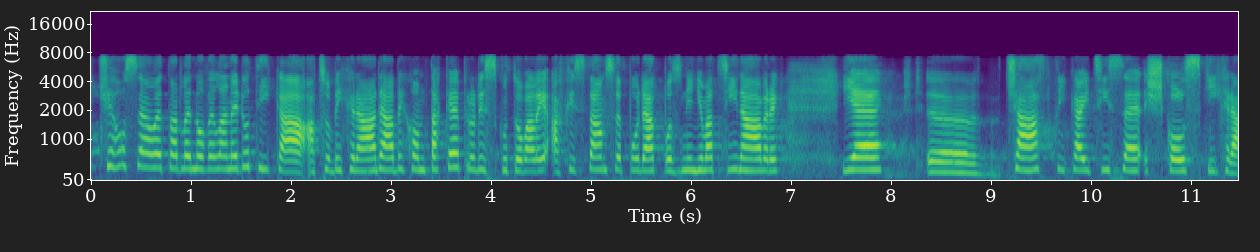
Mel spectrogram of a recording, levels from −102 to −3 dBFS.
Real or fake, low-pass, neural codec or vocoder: fake; 7.2 kHz; codec, 16 kHz, 2 kbps, X-Codec, HuBERT features, trained on LibriSpeech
